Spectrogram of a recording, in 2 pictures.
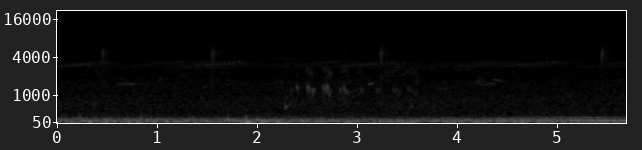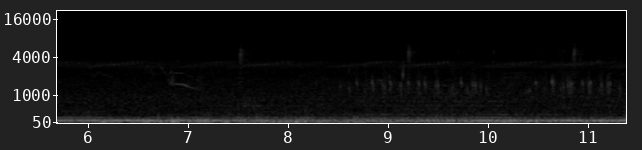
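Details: Breeding-season chorus of American toads in a puddle-filled pool where pairs engage in amplexus: a continuous high trilling drone, with scattered brief chirps and clicks above a heavy low background rumble.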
